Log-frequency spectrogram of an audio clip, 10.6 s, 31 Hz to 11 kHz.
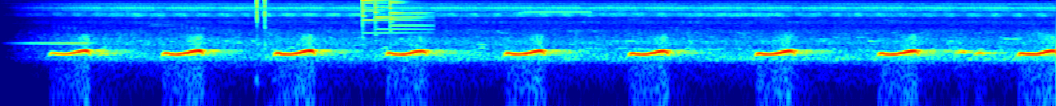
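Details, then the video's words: Brown hawk owl calling at night: a low, mellow, slightly rising hoot repeated about every 1.2 seconds, nine times in a steady series. Brief faint high tinkling sounds occur early on, with a thin constant high hum behind. "কাল পেঁচার ডাক | Brown Hawk Owl Horror Sound at Night | Hawk Owl Call"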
